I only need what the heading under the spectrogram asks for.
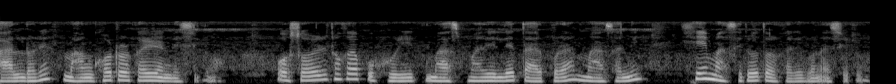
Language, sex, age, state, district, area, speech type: Assamese, female, 30-45, Assam, Sonitpur, rural, spontaneous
